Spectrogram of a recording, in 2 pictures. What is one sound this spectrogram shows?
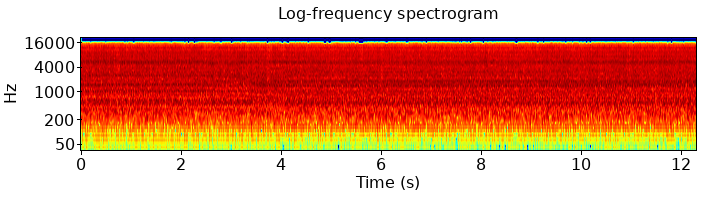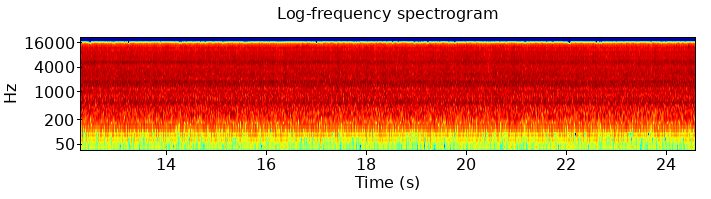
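A compressor machine hums and drones loudly and steadily.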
